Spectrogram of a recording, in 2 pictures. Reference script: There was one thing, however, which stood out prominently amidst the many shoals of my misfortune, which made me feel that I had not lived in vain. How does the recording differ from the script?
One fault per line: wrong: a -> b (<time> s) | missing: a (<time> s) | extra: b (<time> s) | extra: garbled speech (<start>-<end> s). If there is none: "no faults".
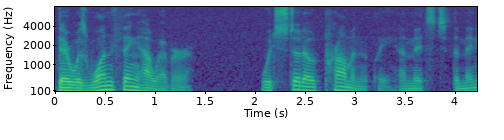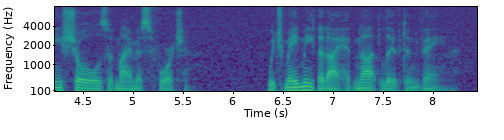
missing: feel (6.8 s)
